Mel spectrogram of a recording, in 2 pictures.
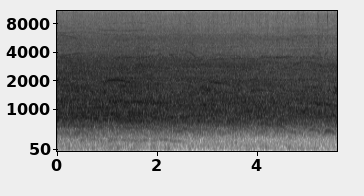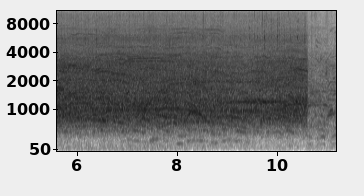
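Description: A large crowd cheers and roars loudly outdoors, slowly fading.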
